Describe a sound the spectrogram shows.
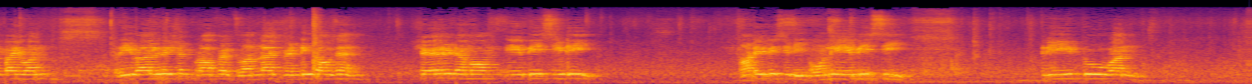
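A man speaks clearly into a microphone, explaining in a calm lecturing voice.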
